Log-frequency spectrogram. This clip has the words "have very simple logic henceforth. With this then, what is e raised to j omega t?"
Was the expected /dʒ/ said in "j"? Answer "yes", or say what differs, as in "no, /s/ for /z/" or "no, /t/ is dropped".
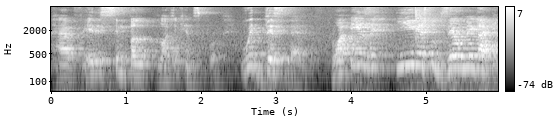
no, /z/ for /dʒ/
